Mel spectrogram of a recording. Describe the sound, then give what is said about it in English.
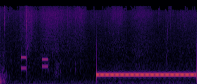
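Two short keypad beeps as a telephone is dialed to call an expert, then a loud, steady, low-pitched dial tone that hums unbroken for about two seconds before cutting off. “Let me see if I have a signal, and maybe I can dial in an expert.”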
